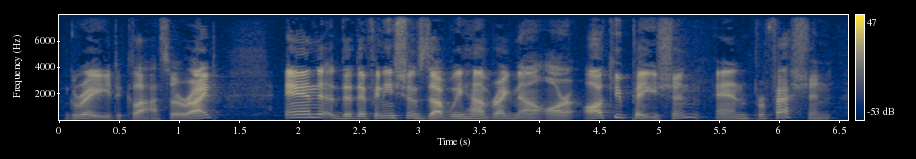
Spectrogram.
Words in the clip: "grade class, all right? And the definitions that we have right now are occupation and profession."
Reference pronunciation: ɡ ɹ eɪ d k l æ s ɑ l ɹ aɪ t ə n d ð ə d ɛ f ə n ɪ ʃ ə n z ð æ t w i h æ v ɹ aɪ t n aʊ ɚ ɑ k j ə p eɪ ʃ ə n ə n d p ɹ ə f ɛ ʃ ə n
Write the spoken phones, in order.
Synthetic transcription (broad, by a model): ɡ ɹ eɪ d k l æ s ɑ ɹ aɪ t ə n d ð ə d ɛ f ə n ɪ ʃ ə n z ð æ t w i h æ v ɹ aɪ t n aʊ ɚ ɑ k j ə p eɪ ʃ ə n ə n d p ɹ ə f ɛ ʃ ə n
